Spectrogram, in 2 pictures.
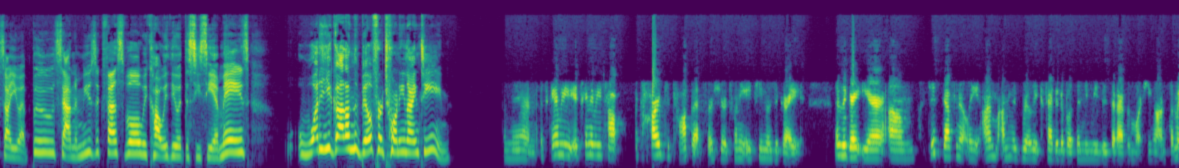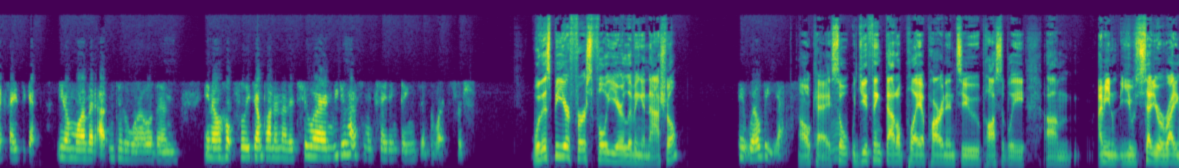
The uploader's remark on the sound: chat on the phone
